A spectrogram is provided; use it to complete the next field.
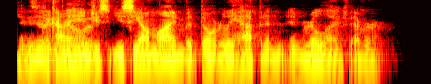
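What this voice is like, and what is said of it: Sarcastic tone. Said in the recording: “I'm being sarcastic about all the things being rigged”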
